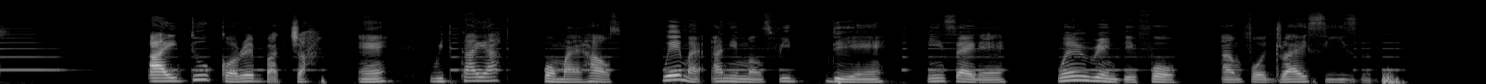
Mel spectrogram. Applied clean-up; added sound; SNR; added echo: neural mask model RNNoise.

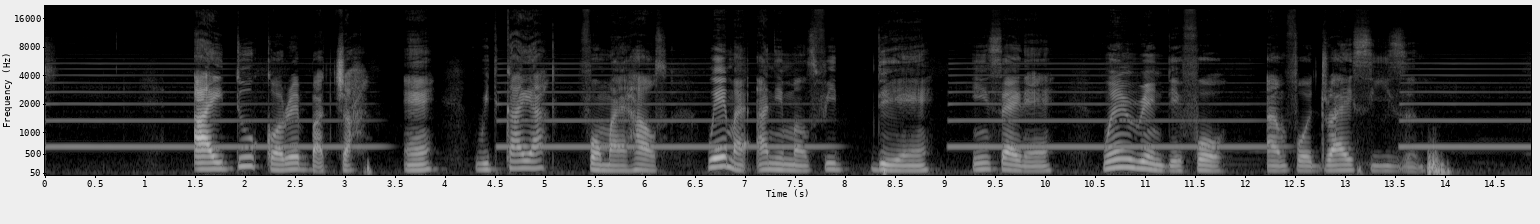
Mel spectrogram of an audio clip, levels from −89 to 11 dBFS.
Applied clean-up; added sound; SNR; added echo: none; Wind instrument, woodwind instrument; 13 dB; none.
